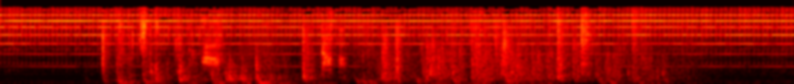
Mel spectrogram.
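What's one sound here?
Things clatter and bang nearby.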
